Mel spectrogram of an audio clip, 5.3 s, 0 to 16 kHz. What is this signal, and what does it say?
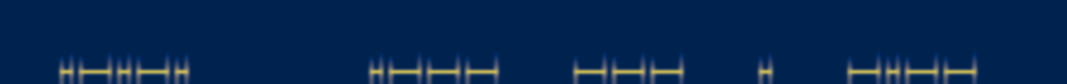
Morse code, heard as a keyed tone, about 25 wpm, spaced as for 15 wpm, 550 Hz. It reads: <AR> JOEY
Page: news-headlines-in-morse-code-at-15-wpm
